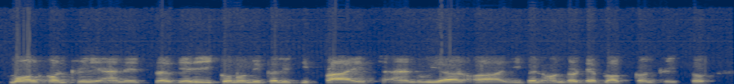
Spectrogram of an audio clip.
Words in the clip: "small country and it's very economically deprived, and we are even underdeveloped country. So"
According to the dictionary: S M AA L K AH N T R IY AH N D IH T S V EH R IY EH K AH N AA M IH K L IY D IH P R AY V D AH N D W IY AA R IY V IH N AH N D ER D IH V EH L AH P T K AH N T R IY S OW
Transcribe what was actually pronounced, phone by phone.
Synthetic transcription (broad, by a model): S M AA L K AH N T R IY AH N D IH T S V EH R IY K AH N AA M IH K L IY D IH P R AY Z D AH N D W IY AA R IY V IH N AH N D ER D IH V L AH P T K AH N T R IY S OW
